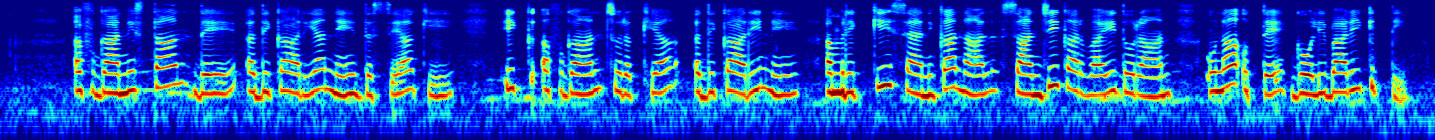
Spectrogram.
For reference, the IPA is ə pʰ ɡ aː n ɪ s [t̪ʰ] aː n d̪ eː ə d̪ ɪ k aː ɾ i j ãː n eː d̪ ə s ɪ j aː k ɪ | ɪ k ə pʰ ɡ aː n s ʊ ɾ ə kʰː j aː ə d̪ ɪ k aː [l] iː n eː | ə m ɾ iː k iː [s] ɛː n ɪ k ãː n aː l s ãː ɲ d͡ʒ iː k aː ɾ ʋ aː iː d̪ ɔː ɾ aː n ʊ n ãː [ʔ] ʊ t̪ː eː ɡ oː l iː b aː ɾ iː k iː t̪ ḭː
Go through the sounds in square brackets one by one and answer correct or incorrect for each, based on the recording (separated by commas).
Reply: incorrect, incorrect, correct, correct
